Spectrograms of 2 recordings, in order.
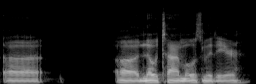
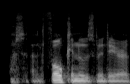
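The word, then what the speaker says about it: Volkan Özdemir: Bogdan Guskov in his debut didn't look very, very well in that fight against No Time Ozdemir, Volkan Ozdemir, to say it properly.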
